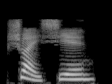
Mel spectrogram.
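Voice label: "率先", Mandarin Chinese; chinese flashcards; hsk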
